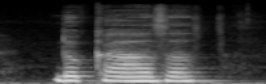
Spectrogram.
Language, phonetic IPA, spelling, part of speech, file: Czech, [ˈdokaːzat], dokázat, verb, Cs-dokázat.ogg
- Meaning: 1. to prove (demonstrate to be true) 2. to achieve (be able to do something difficult)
